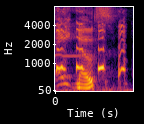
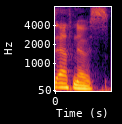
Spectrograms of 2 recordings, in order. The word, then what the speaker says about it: Ethnos: It's not eight. We got a real agricola agricola situation on our hands. It's eighth notes. You are right, JK. It is ethnos.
